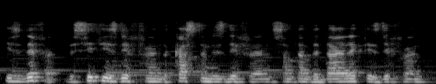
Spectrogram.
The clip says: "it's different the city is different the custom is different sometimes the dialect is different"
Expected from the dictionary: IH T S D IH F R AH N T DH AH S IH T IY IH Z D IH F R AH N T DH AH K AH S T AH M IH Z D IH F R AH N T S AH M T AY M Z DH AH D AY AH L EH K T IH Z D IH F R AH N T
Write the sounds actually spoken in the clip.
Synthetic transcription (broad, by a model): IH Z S D IH F R AH N T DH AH S IH T IY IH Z D IH F R AH N T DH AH K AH S T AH M IH Z D IH F R AH N T S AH M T AY M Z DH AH D AY AH L EH K T IH Z D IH F R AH N T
